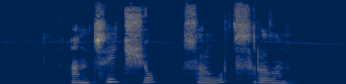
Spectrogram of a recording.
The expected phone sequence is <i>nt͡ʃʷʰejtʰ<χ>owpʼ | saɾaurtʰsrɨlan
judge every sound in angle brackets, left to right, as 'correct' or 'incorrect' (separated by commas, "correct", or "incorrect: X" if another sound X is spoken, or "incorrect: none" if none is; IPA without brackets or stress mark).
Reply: incorrect: a, incorrect: ʃ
